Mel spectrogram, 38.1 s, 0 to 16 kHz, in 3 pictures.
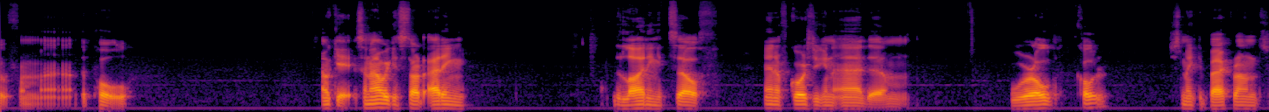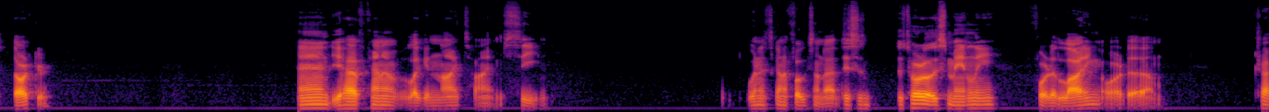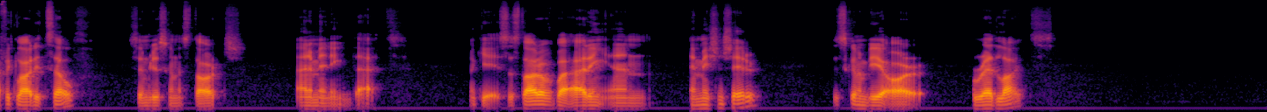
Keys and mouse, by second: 8.7-12.6 drag, 15.9-17.6 middle drag, 21.5-30.5 middle drag, 30.5 click, 33.6-35.3 drag.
